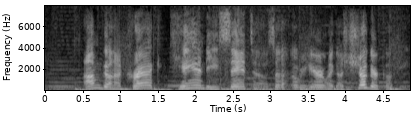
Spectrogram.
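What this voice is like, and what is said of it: Generic put-on character voice. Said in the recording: “Do a generic voice”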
